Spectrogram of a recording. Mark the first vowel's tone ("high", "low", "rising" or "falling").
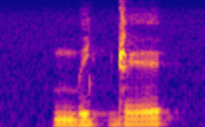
high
